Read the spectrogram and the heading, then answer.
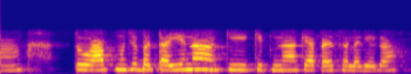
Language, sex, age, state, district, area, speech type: Hindi, female, 18-30, Madhya Pradesh, Betul, rural, conversation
